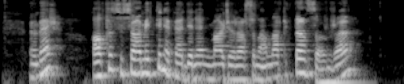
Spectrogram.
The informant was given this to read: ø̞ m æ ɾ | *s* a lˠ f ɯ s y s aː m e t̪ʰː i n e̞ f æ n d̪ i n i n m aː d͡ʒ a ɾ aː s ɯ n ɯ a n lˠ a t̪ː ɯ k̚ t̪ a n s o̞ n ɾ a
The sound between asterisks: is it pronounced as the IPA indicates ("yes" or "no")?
no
